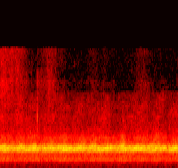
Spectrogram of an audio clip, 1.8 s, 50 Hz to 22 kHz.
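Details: Night calling of Japanese tree frogs, filmed 3 May 2020, with the chin vocal sac blown up to body size; an unbroken, piercing high trill forming a constant wall of sound.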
